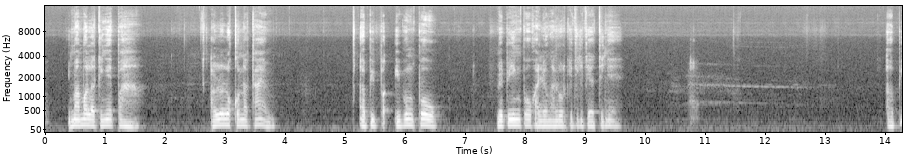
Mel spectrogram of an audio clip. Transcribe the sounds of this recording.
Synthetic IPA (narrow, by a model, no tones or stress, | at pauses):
imamalatiŋe̞pa | alo̞loko̞natajm | apiibuŋpow | me̞piːŋpowka̰lioŋaluɾkit̬ikitiatiŋe̞ | api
